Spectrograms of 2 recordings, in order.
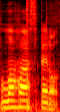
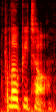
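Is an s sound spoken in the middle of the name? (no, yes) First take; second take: yes; no. First: The name is said with an s sound. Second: The name is said without an s sound. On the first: The speaker calls it wrong. "it's not pronounced La Hospital" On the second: The speaker calls it right. "It is pronounced L'Hopital"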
